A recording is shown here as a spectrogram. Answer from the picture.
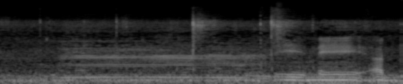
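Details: Cattle from a racing team entered in a kerapan sapi bull race at a village anniversary celebration in Griduh Onggu; a long, steady, low lowing moo with rich overtones lasts about two seconds, followed by music and crowd voices.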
